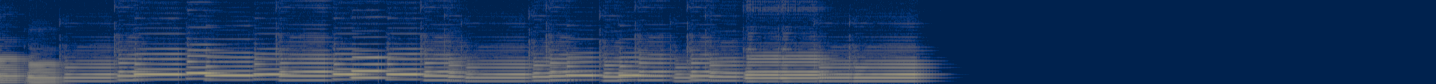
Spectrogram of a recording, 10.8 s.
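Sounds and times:
slangpolska folk dance tune: 0:00.0 - 0:07.0.

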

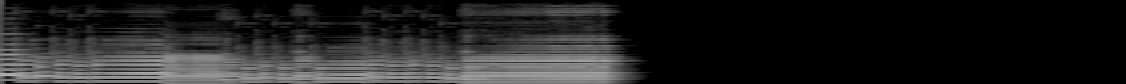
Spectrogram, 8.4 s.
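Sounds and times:
polska folk dance tune: 0:00.0 - 0:04.7.

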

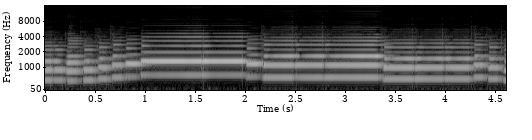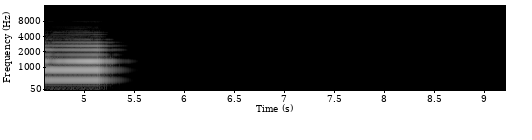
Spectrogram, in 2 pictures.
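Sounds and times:
polka music: 0:00.0 - 0:05.3.

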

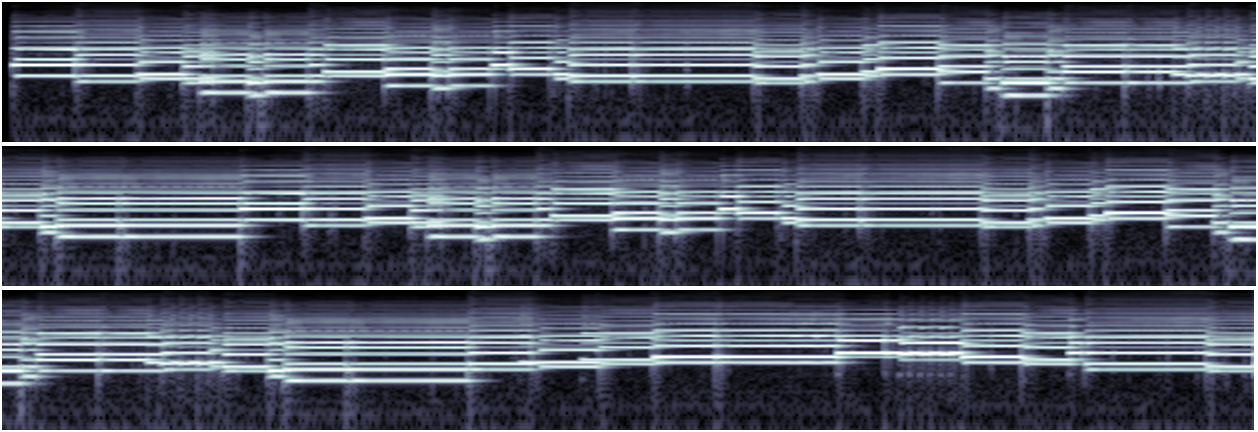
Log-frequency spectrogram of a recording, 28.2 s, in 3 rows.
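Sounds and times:
hambo polska folk dance tune: 0:00.1 - 0:28.2.

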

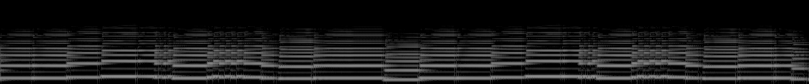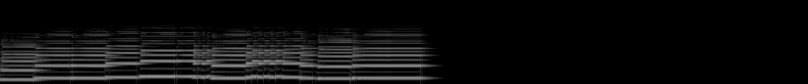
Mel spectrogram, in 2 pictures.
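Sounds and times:
waltz in D major: 0:00.0 - 0:12.4.

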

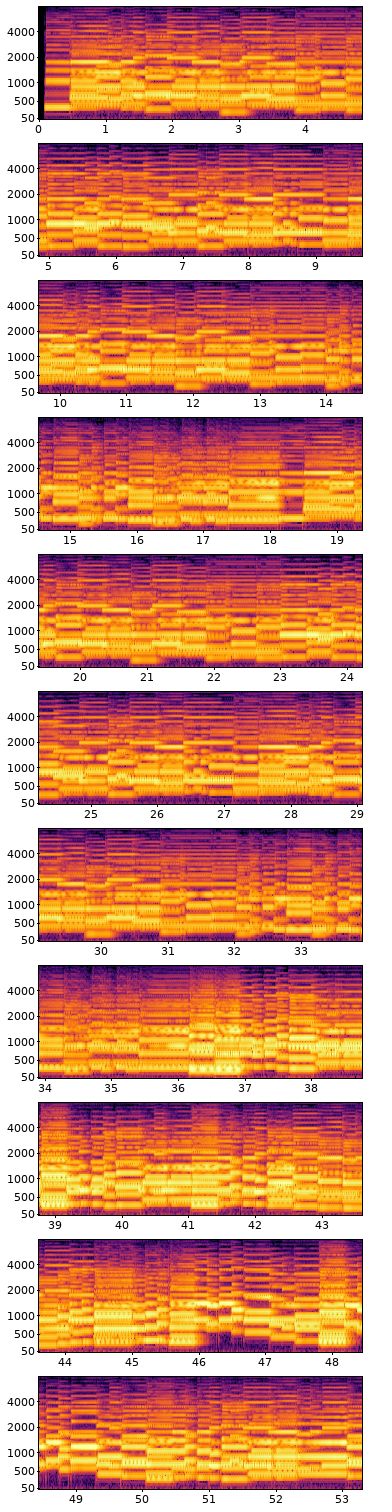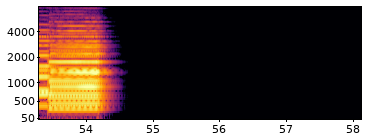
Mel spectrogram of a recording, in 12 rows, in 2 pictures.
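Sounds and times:
waltz in two parts: 0:00.1 - 0:54.4.

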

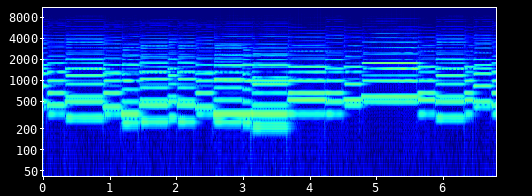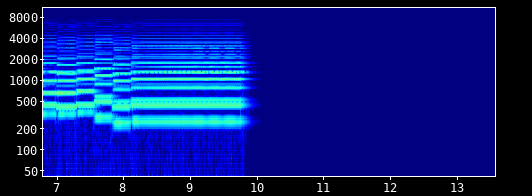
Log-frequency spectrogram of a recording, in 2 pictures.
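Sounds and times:
folk walking tune: 0:00.0 - 0:09.9.

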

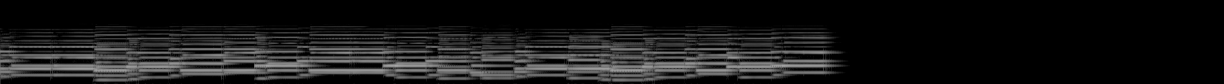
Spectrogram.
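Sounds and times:
hambo polska folk dance tune: 0:00.0 - 0:08.3.

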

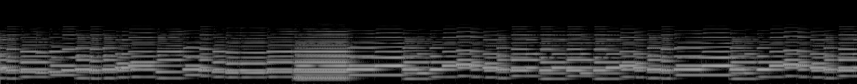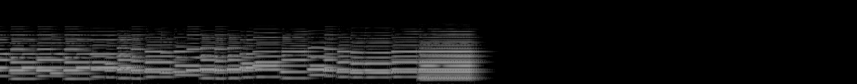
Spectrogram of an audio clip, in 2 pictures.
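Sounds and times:
slangpolska folk dance tune: 0:00.0 - 0:13.4.

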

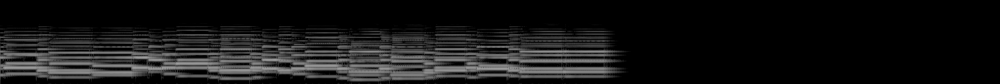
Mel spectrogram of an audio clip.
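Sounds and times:
hambo polska folk dance tune: 0:00.0 - 0:06.2.

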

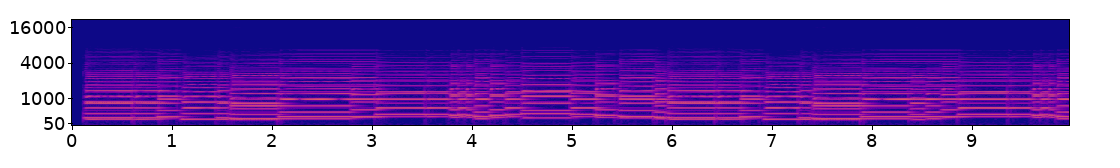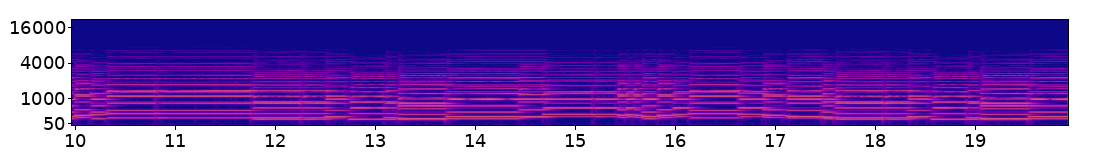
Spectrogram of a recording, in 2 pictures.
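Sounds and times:
pols folk dance tune: 0:00.1 - 0:19.9.

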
